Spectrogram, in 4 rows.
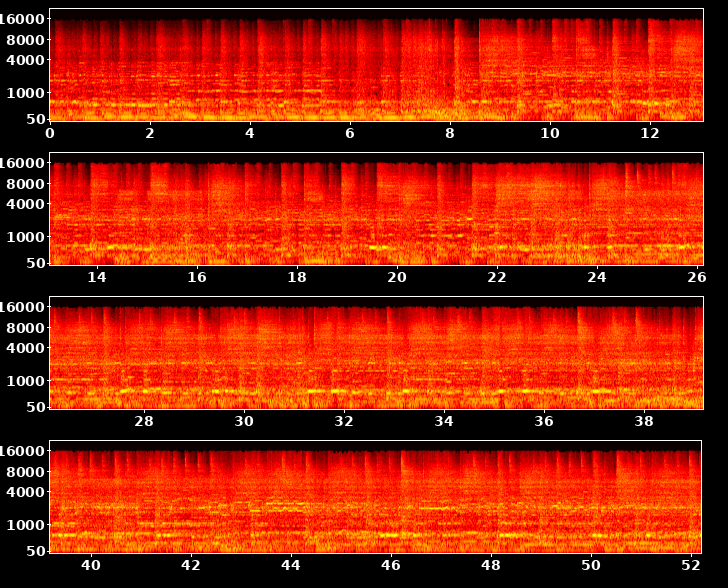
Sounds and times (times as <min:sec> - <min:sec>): Violin, fiddle: 0:00.0 - 0:52.2.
